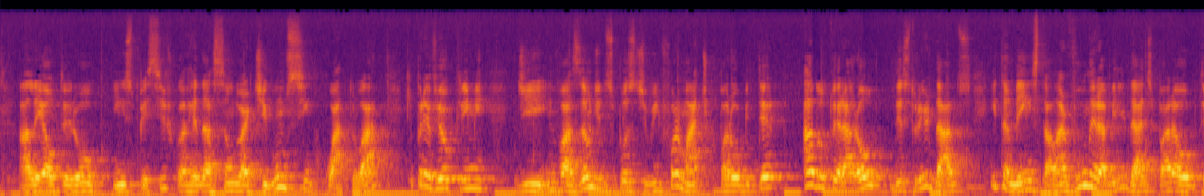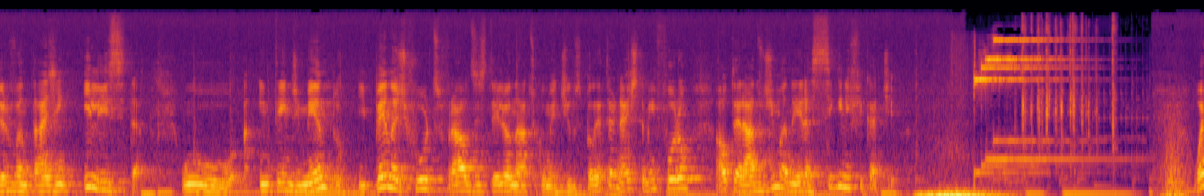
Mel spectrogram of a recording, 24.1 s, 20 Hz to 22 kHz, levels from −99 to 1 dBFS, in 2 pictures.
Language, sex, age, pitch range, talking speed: Portuguese, male, 30-49, 125-170 Hz, 130 wpm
